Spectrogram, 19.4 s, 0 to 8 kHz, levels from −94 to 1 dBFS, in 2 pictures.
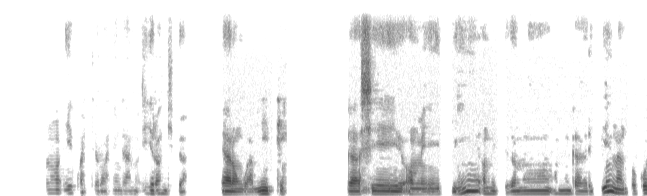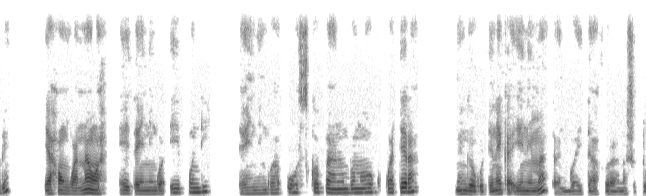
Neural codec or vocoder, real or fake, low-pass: none; real; 7.2 kHz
